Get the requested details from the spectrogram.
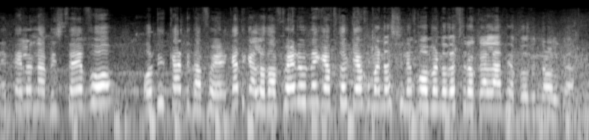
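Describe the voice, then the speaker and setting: Crowd noise fills the background as a woman projects a raised voice with a confident tone. Her pitch is high, with ordinary variation, and her pace is very fast. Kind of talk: sports commentary. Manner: analytical, confident, praising players.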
